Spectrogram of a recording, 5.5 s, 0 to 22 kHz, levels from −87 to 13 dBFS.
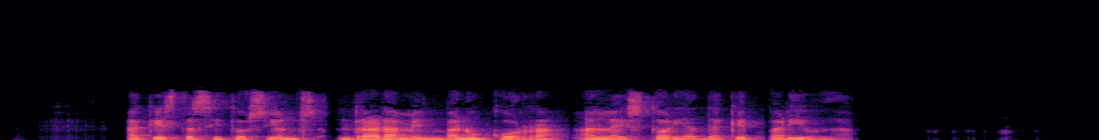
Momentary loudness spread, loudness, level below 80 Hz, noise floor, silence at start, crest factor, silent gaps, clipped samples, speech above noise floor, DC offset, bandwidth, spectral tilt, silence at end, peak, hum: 6 LU; -18 LUFS; -58 dBFS; -66 dBFS; 0.65 s; 18 dB; none; under 0.1%; 48 dB; under 0.1%; 8 kHz; -6 dB/octave; 1.25 s; -2 dBFS; none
